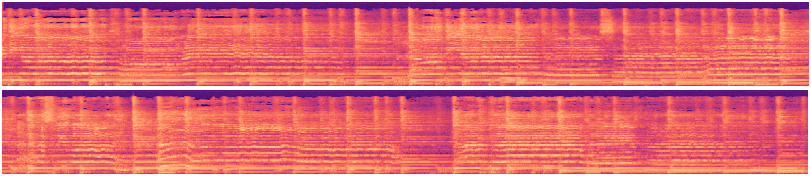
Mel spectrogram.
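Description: A solo singer accompanying themself on a strummed cutaway acoustic guitar, singing a song with a steady guitar accompaniment throughout.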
